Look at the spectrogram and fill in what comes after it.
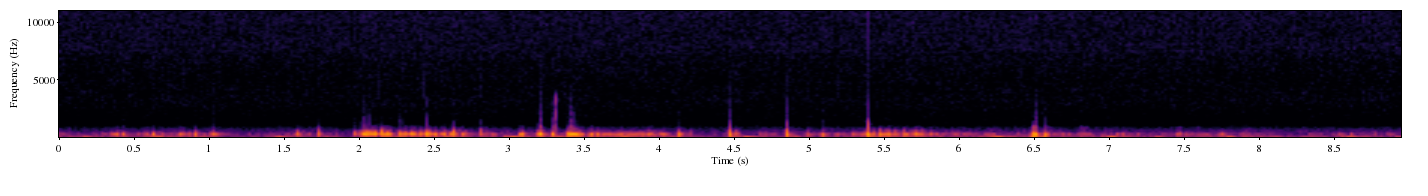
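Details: Ongoing active bowel sounds over the stomach: low gurgling rumbles with scattered clicks and pops.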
